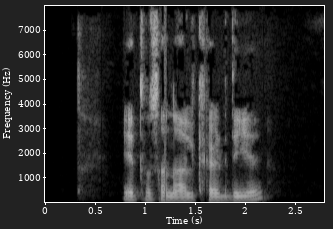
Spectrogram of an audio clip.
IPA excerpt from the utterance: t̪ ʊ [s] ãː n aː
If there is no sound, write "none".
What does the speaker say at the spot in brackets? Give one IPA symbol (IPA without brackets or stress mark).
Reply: s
